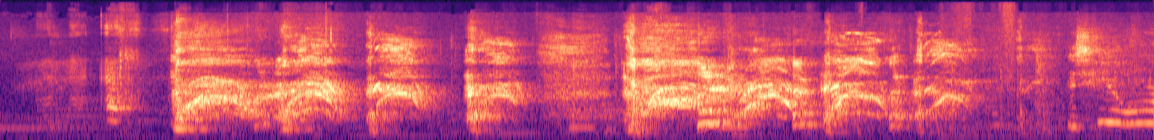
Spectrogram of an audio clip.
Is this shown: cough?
yes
